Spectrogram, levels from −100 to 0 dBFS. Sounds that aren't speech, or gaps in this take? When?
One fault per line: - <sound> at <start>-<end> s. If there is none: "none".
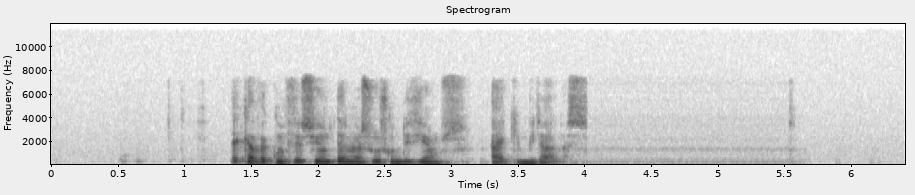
none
